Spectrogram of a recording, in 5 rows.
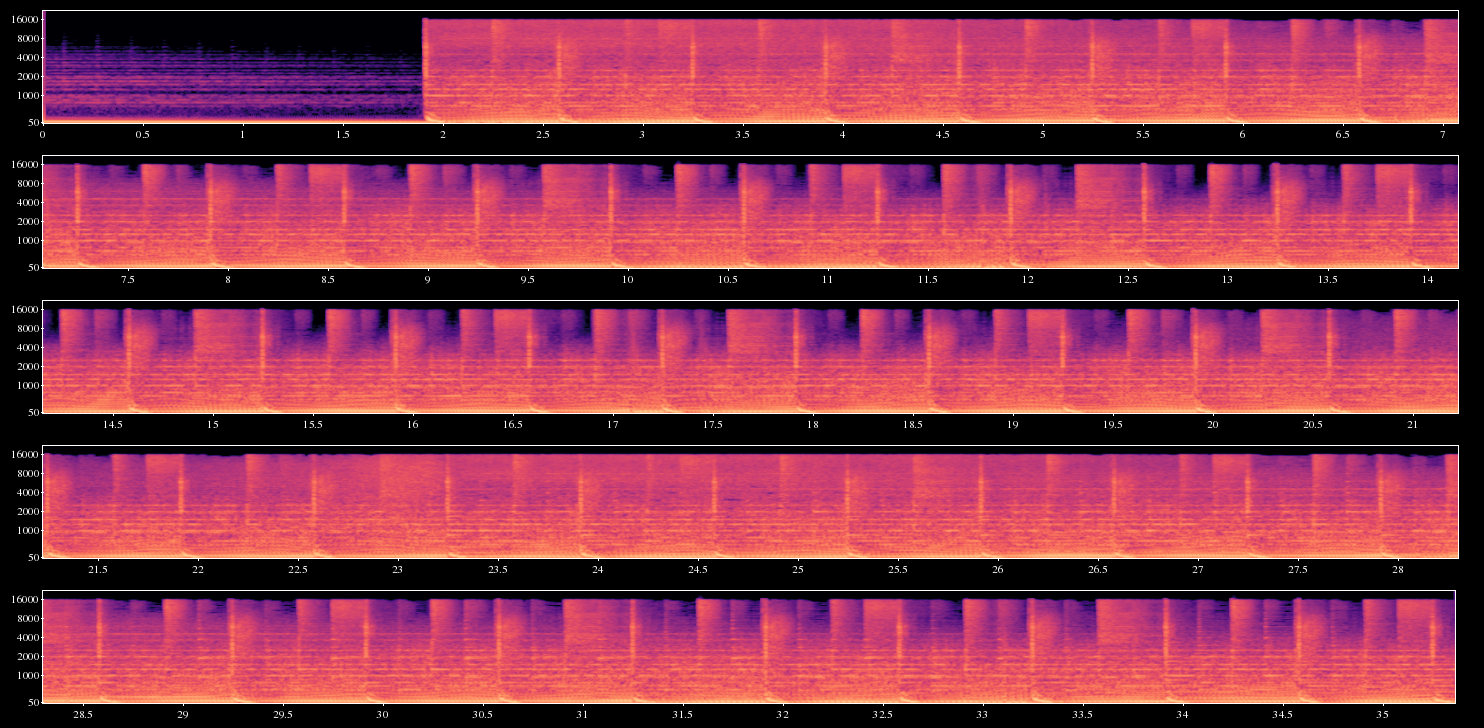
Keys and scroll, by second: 6.8 v, 19.2 v.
